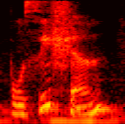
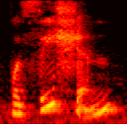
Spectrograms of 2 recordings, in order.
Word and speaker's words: position: what we have is position pollution and introduction often we make mistake and say position pollution and introduction follow the movement of my lips its Shen not shown so its position pollution introduction repeating it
